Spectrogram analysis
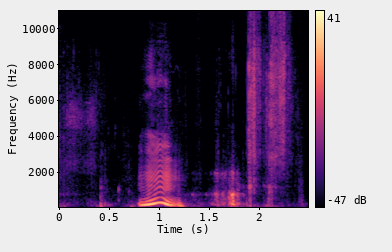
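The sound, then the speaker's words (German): Crunching on fried snack sticks from a package with Chinese characters: a few short, crisp bites, coming after a brief, pitched, voiced hum that rises and falls. “Na, jetzt bin das ich bei den halt Churros.”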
